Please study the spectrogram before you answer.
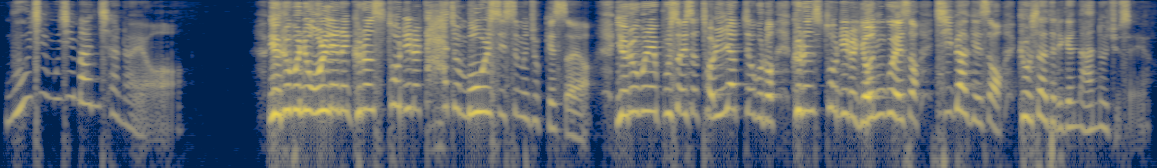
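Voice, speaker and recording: An older woman, a pastor's wife, giving a lively church lecture to Sunday school teachers, asking the audience questions and dropping to a whisper for emphasis. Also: very high voice, fairly quick.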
